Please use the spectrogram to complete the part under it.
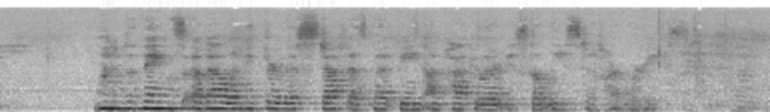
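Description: A young woman reads aloud into a microphone, heard through a loudspeaker in a room.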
